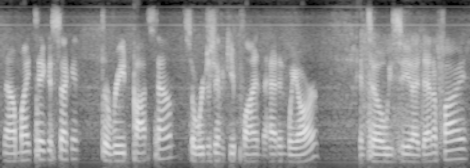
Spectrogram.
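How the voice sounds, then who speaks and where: A man instructs a student pilot in a casual, patient way, walking through each step. His voice is mid-pitched and comes through a muffled cockpit intercom with noise underneath. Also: quick pace, sharp tone. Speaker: flight instructor. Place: small aircraft cockpit in flight. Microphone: aviation headset intercom. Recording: muffled intercom audio with clear cabin noise.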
